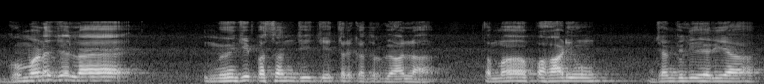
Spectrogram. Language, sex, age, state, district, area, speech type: Sindhi, male, 60+, Madhya Pradesh, Katni, rural, spontaneous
